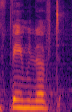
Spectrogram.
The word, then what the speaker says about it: FemiLift: Is the FemiLift, is that right? – Did I say that right? Yeah. Okay, so what is the difference between the FemiLift and the O shot?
